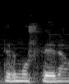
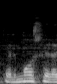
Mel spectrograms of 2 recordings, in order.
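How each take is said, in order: First: The stress is on the third syllable. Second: The stress is on the second syllable. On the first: "yo prefiero decir termosfera" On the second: "en esdrújula"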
